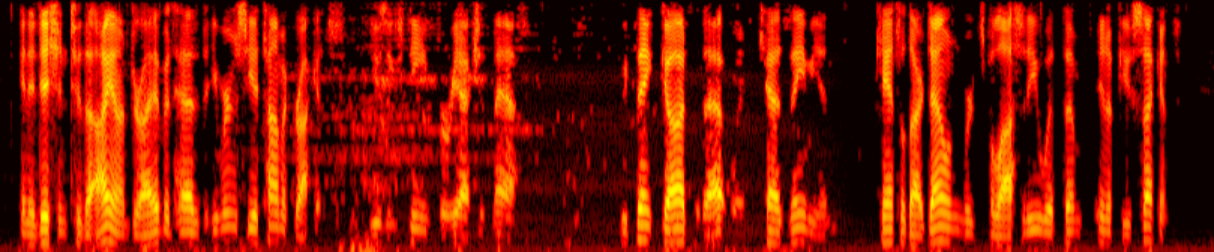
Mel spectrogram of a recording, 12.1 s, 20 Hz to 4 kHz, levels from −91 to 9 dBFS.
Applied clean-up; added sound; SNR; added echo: classical method spectral subtraction.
